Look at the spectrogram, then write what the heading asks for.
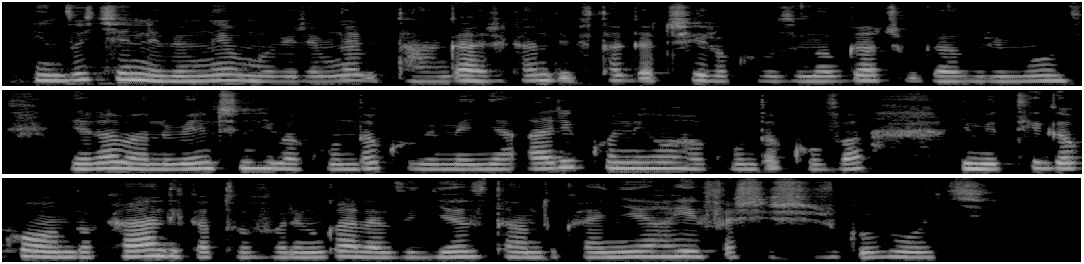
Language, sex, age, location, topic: Kinyarwanda, female, 18-24, Kigali, health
